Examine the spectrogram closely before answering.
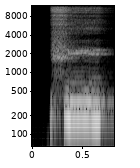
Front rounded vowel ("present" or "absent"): present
